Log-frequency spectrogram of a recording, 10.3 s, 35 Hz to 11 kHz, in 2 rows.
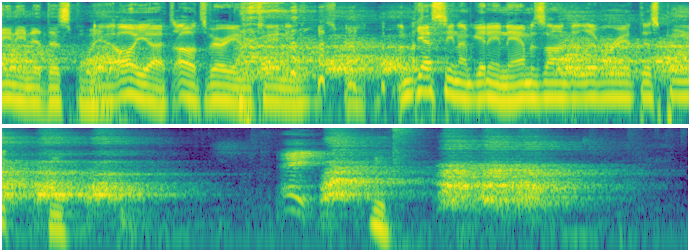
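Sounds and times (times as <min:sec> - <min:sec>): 
dogs barking indoors: 0:00.0 - 0:01.2, 0:01.8 - 0:06.7, 0:07.5 - 0:10.0
speech: 0:00.0 - 0:05.8
person murmuring in an indoor room: 0:01.8 - 0:03.2
laughter: 0:01.8 - 0:03.6.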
